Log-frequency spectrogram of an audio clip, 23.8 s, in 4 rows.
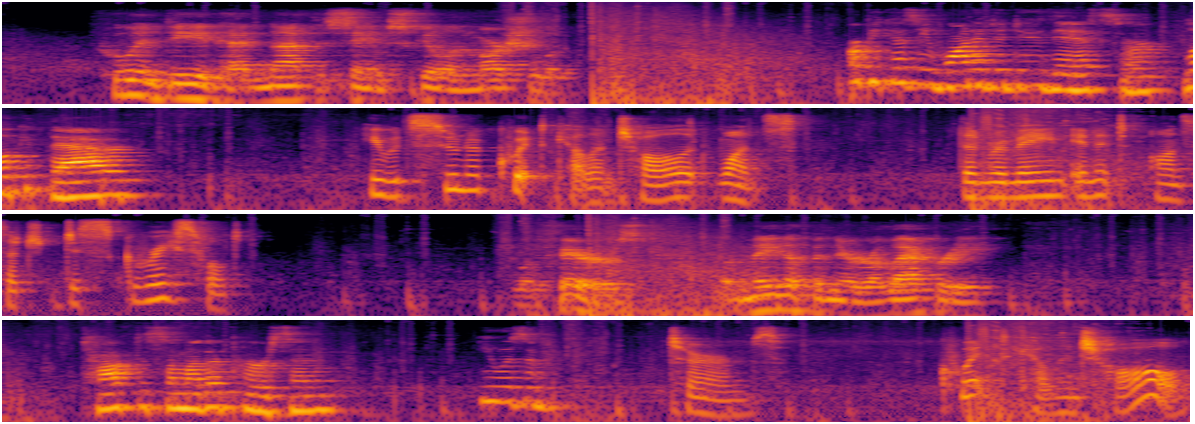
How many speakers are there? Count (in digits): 3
